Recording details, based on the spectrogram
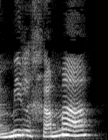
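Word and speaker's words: מלחמה: darles ejemplos por ejemplo Cómo se dice guerra en hebreo se dice milj o sea que la última letra es la letra He que bueno nosotros aquí no aprendemos escritura pero viene a ser como si terminara con a o sea mil jamá al terminar con una a es decir que es también una palabra aguda Entonces nos damos cuenta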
